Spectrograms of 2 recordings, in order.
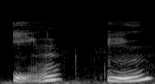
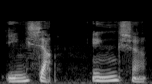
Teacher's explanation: It's a third tone. So we go down first and then up.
